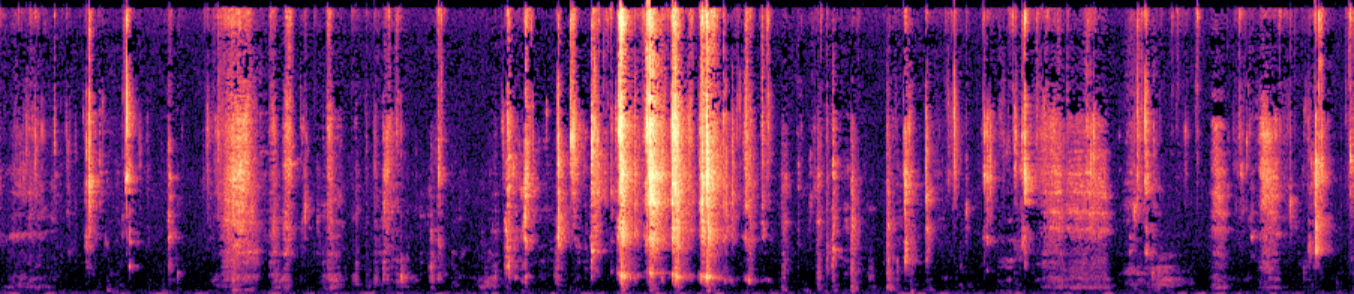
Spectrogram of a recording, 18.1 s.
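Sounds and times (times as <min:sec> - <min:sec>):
wet chewing with clicks: 0:00.7 - 0:02.5, 0:03.8 - 0:13.9, 0:16.5 - 0:18.0
crunchy bites: 0:07.8 - 0:11.4.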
